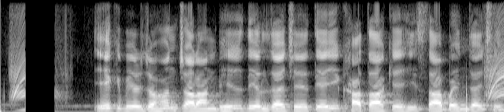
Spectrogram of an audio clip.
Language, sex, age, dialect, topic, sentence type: Maithili, male, 18-24, Eastern / Thethi, banking, statement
